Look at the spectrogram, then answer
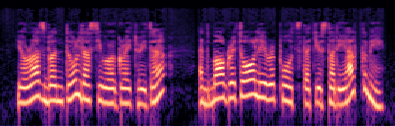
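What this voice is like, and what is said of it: Soft French accent. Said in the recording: “The woman's accent was softly French”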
